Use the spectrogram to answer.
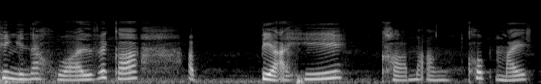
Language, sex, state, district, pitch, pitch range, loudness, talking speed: Mizo, female, Mizoram, Aizawl, 235 Hz, 205-275 Hz, -20 LUFS, 165 wpm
